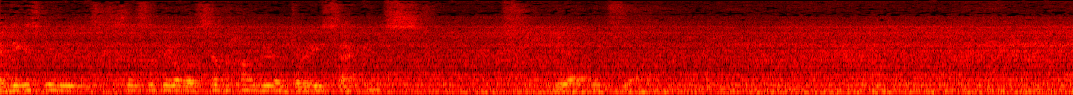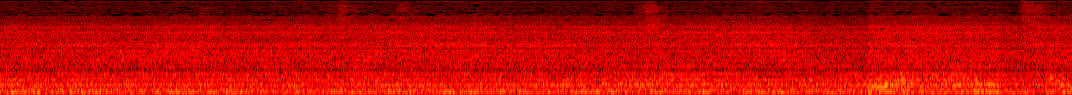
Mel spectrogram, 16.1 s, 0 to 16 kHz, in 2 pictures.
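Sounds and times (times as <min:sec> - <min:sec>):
rocket engine roaring: 0:00.0 - 0:16.0.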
